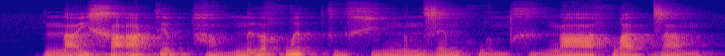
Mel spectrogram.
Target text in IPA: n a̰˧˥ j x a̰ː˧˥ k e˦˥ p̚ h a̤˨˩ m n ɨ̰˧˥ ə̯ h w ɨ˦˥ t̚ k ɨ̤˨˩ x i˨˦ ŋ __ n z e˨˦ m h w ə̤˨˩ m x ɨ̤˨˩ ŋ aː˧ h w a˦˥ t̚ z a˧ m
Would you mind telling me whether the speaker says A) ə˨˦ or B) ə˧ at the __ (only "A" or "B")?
A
